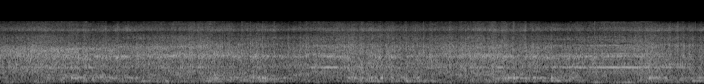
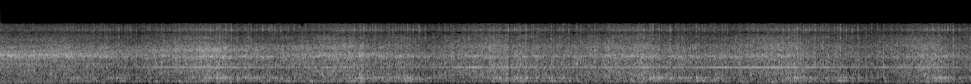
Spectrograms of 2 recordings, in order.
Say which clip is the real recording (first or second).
second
